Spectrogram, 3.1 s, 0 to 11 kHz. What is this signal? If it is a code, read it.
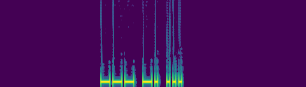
Morse code, heard as a keyed tone, about 40 wpm, 700 Hz. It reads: ONS
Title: Top Three Letter Combinations in Words 40wpm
